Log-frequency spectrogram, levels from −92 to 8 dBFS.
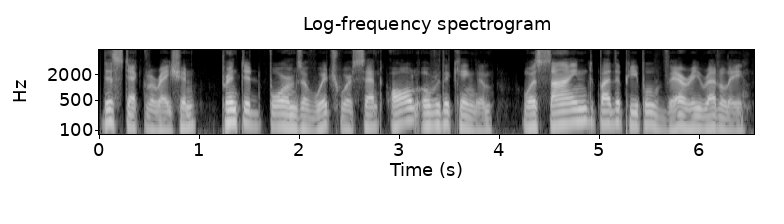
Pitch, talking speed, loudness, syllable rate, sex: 120 Hz, 175 wpm, -19 LUFS, 5.4 syllables/s, male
